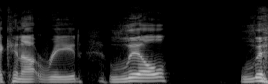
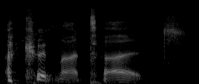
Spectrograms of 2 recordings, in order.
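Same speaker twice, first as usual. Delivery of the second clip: much softer, slow trailing repeat; faint mutter; 2 semitones lower, 18 dB quieter, slower than usual. Real, not acted. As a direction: let it die away to nothing. Third take, near silent.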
